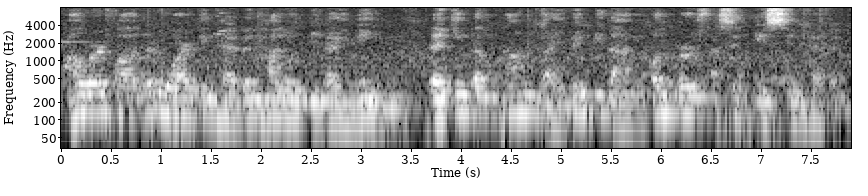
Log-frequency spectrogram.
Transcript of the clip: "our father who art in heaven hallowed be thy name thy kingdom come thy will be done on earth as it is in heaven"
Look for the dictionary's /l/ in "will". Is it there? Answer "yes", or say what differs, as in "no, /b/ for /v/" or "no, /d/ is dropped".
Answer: no, /n/ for /l/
